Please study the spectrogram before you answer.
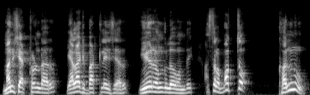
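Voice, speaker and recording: A middle-aged man preaching a sermon, asking rhetorical questions and swinging between loud emphatic bursts and hushed confession. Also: sits high, expressive, a little fast.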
